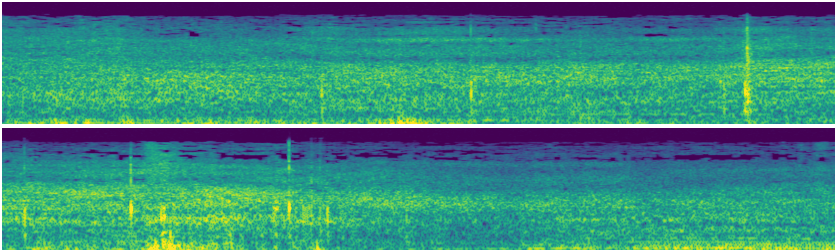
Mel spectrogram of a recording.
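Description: Road traffic and wind on the microphone, with dull thumps about two and five seconds in and a steady low engine hum building near the end.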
